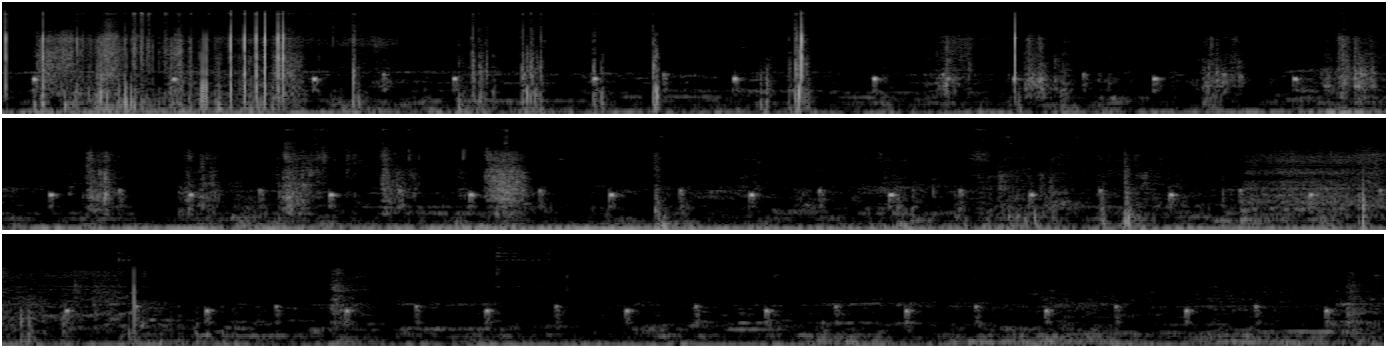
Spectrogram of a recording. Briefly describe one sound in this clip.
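A handheld electronic device beeps rapidly and steadily.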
